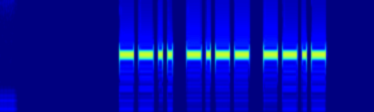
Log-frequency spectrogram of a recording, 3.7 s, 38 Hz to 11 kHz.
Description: Morse code, heard as a keyed tone, about 25 wpm, 700 Hz. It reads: ZYQ
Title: USA Call Sign Postfixes - 3 Letters 25wpm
